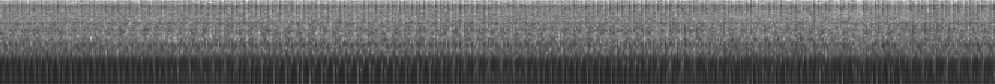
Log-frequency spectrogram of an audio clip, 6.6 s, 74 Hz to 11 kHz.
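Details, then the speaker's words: 1967 Chevrolet C50 truck, restarted after nine years sitting outside following barn storage; heavy loping, uneven idle stumbles and changes rhythm, won't hold idle and then won't restart; rough idle and stalling, cause undetermined. "i don't know why the thing don't want to idle i'm start it up again now it does not want to start"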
